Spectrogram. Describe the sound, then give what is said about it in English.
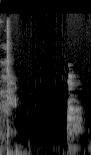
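Two short, throaty belch-like bursts separated by a brief pause, fairly loud against a quiet background; no speech. “Got burping.”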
